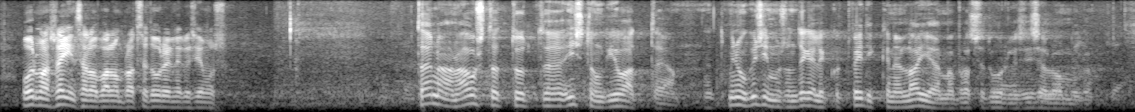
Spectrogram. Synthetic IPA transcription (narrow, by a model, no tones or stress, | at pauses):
ormɑsrejnsɑlupɑlumpro̞t̪se̞d̪uːɾilinekysʲimus | t̪ænɑonɑwst̪ɑt̪ːˑud̪̥ist̪uŋɡijuɦɑt̪ˑːɑjɑ̰ | e̞t̪ːˑminukys̬ʲimuso̞nt̪e̞ɡ̥e̞likult̪ve̞jd̪ikːˑe̞ne̞lɑjemɑpro̞t̪se̞d̪̥uːɾiliseise̞lo̞ːmuɡ̥ɑ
